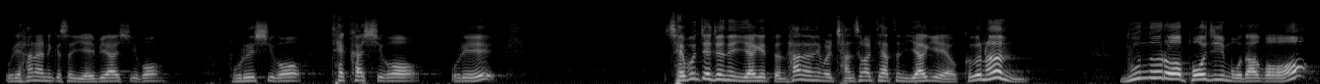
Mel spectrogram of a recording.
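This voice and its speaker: Male pastor, church sermon, emphatic, high animated delivery. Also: a little slow. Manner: emphatic preaching with rhetorical questions and swings in loudness. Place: church sanctuary.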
